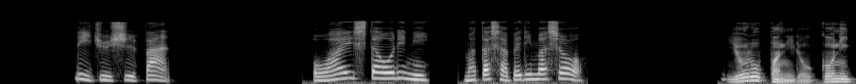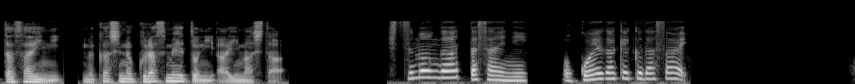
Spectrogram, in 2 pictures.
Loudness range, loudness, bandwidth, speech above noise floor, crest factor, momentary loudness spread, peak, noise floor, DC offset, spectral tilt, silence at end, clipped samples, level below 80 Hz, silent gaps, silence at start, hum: 3 LU; -17 LUFS; 8 kHz; over 74 dB; 18 dB; 11 LU; -2 dBFS; under -90 dBFS; under 0.1%; -6 dB/octave; 1.7 s; under 0.1%; -42 dBFS; 1.87-2.98 s, 4.33-4.53 s, 5.92-7.14 s, 9.23-9.29 s, 11.49-12.38 s, 13.88-14.14 s; 0.75 s; none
